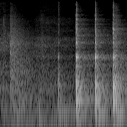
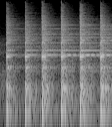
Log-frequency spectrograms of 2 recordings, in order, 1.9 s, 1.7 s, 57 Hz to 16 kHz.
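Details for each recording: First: Tapping a $30 straight-through 2.25 in muffler for a 1993 Honda del Sol: four dull taps dying quickly with no ring; packed with resonating material. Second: Tapping a cheap eBay exhaust muffler from a 1993 Honda del Sol: seven quick taps each leave a clear lingering metallic ring; muffler has no baffling.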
